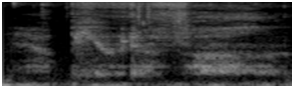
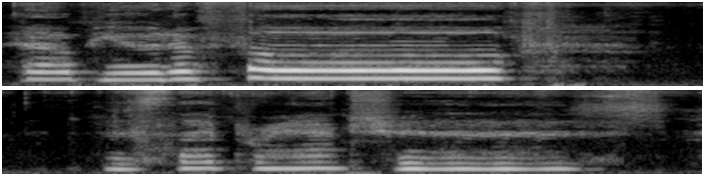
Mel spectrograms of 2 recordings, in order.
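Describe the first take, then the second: First: Breathy hushed whisper. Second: Slow sung carol line. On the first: Real, not acted. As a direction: whisper it in awe. Whispered admiration of squash. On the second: Pretend. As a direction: sing it like a Christmas carol. Sung carol parody to squash.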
